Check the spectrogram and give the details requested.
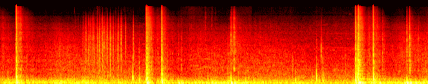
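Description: Aerial firework shells bursting overhead: about seven sharp booms, two of them close together around three seconds in and again around seven seconds in, over a low rumble. A run of rapid crackles comes about two seconds in.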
